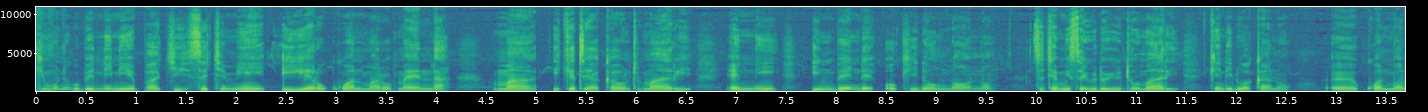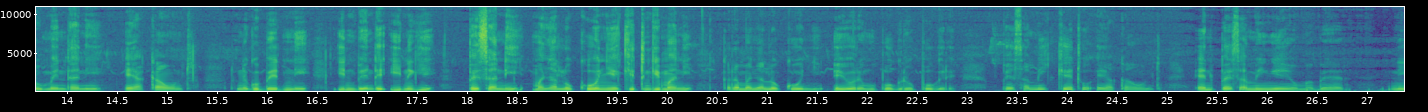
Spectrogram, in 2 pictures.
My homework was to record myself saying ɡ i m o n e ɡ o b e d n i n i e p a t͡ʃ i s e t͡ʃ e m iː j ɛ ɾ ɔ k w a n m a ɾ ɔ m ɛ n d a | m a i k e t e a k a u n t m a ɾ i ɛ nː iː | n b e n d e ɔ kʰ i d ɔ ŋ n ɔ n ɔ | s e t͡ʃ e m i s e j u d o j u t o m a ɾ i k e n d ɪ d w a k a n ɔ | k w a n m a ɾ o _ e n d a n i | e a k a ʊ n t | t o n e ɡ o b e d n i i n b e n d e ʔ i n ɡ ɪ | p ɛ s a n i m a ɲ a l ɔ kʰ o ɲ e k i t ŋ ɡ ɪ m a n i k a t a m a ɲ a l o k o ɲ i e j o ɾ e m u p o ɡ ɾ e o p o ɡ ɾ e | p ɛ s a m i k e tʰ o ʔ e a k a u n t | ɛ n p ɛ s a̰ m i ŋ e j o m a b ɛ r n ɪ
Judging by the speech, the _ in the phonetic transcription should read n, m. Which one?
m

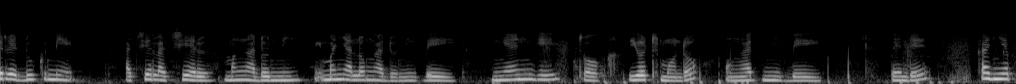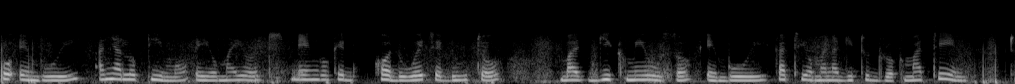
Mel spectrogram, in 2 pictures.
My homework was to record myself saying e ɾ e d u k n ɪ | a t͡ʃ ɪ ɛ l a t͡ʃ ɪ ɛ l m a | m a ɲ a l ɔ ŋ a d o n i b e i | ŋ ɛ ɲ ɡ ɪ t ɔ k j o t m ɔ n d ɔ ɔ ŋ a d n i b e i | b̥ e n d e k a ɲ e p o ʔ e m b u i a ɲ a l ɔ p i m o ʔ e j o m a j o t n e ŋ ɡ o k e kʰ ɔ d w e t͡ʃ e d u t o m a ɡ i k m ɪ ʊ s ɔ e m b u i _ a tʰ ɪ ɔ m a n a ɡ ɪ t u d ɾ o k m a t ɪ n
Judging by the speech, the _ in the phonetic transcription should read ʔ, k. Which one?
k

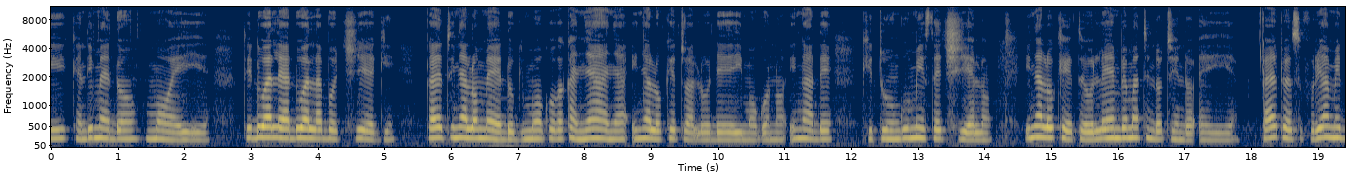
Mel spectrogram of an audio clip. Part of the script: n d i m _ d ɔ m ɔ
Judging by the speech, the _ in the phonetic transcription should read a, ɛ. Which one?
ɛ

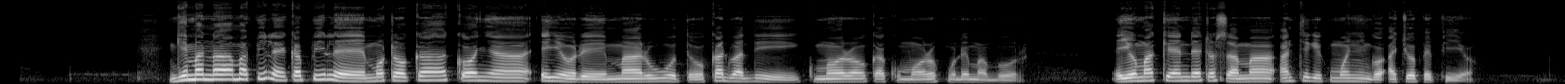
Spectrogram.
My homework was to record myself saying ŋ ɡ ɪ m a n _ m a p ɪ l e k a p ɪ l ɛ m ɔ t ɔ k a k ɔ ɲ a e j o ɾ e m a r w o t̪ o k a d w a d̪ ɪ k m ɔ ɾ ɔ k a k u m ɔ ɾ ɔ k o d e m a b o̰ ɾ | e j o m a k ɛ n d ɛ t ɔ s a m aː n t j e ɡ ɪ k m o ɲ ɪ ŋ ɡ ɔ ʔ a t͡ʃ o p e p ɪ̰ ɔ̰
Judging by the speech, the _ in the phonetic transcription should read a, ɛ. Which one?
a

